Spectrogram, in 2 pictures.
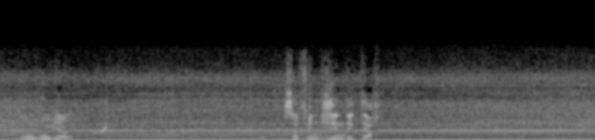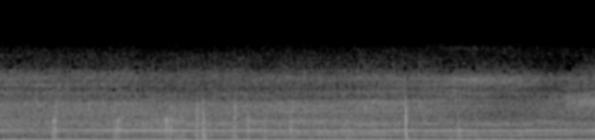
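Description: A tractor engine drones steadily nearby.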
